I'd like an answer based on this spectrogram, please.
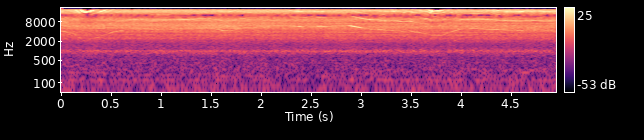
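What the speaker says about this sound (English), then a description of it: "I'm going to take my burr and I'm going to take it all the way down down to the apices" Dental burr drilling a tooth socket down to the root apices during an extraction with immediate implant placement, a steady high-pitched whine held close and continuous, with small shifts in pitch as the burr works.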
